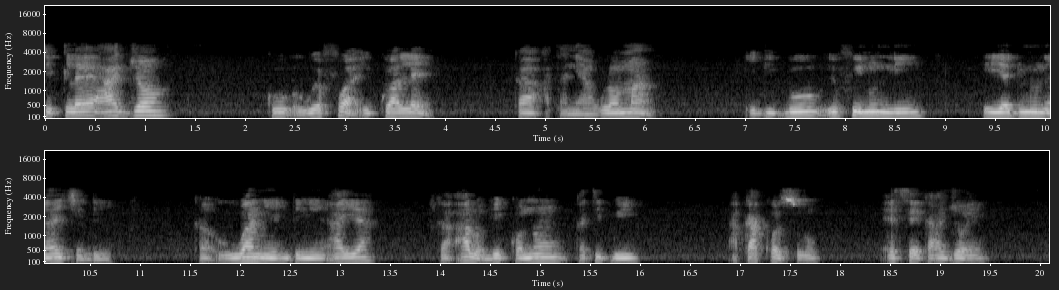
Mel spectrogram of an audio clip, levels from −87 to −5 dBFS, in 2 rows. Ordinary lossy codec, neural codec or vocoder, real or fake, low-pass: AAC, 32 kbps; none; real; 5.4 kHz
